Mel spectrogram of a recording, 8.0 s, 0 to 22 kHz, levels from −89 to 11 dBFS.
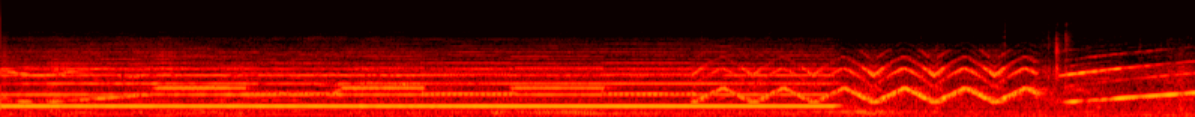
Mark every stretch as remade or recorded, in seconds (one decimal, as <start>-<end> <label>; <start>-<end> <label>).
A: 0.0-2.4 remade; 2.4-8.0 recorded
